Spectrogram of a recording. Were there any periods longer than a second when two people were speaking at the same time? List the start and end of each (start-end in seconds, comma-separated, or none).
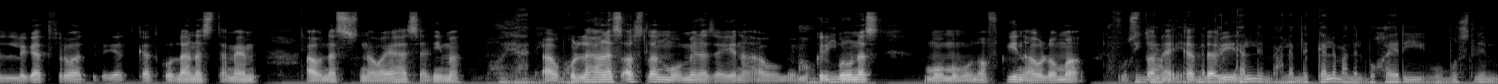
11.2-12.5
